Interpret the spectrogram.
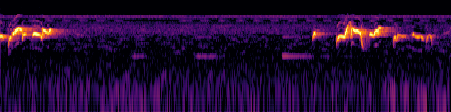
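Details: Singing contest of a wild red-whiskered bulbul: two bursts of sweet, tumbling whistled warbles, each lasting under a second, separated by silence.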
